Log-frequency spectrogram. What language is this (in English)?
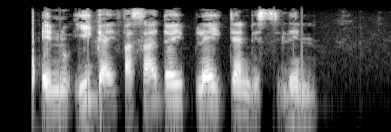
Esperanto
